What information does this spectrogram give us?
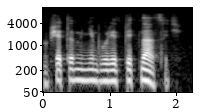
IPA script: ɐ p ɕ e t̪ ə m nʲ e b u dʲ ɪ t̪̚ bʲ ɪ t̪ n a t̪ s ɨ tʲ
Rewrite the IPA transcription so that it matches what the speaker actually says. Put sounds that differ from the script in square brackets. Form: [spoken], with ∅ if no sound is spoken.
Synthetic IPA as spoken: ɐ p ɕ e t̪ ə m nʲ e b u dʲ ɪ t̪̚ [pʲ] ɪ t̪ n a t̪ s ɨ tʲ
